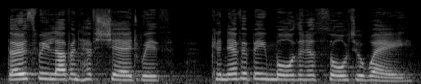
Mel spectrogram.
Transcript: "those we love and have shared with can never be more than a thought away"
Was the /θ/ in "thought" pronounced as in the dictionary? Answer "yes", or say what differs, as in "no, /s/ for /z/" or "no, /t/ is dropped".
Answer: yes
